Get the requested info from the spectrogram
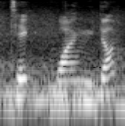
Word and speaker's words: Thich Quang Duc: This amateur saw that famous photo of the Vietnamese Buddhist monk, I believe it's pronounced Thich Quang Duc,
